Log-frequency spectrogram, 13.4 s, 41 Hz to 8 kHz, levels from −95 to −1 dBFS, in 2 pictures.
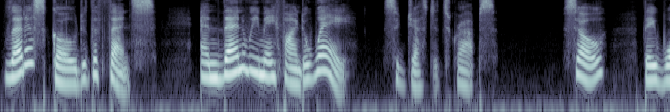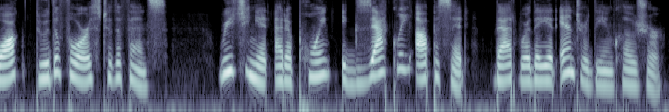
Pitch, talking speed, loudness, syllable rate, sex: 195 Hz, 170 wpm, -22 LUFS, 5.3 syllables/s, female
